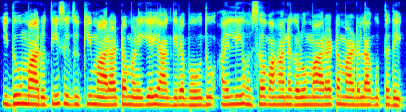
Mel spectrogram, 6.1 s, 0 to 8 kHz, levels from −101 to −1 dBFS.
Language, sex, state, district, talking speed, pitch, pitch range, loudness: Kannada, female, Karnataka, Bidar, 100 wpm, 205 Hz, 195-215 Hz, -15 LUFS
